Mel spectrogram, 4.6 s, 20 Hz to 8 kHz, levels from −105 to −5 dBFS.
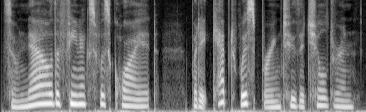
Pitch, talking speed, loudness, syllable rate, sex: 200 Hz, 170 wpm, -18 LUFS, 4.3 syllables/s, female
